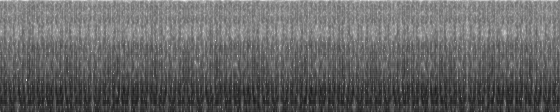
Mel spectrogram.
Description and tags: Lowfreq. static }loopable{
